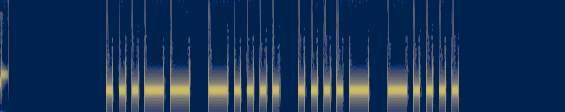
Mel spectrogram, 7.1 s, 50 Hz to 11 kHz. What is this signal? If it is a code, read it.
Morse code, heard as a keyed tone, about 15 wpm, 700 Hz. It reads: 3646
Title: Common Cut Numbers - 4-Digit 15wpm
